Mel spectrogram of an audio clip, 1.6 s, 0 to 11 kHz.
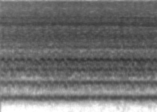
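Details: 1963 Hammond L100 organ whose tonewheel generator was re-oiled: a steady whirring rub with constant high tones and a gritty edge that does not change. It still drags; owner suspects the drive motor rather than the tonewheels.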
